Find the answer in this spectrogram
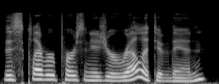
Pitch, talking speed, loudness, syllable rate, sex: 200 Hz, 190 wpm, -16 LUFS, 6.0 syllables/s, female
